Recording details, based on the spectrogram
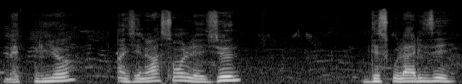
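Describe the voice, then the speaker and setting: A man's voice: on the high side, slow, dark tone. A man, a wholesaler explaining his work in an on-site interview, with restarts and hesitations. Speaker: ginger candy wholesaler.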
